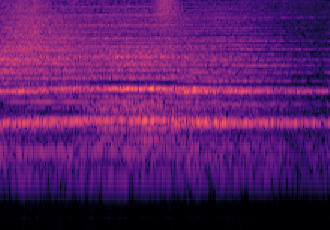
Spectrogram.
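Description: Cinematic choir music: a choir holding a sustained chord that stays steady throughout.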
